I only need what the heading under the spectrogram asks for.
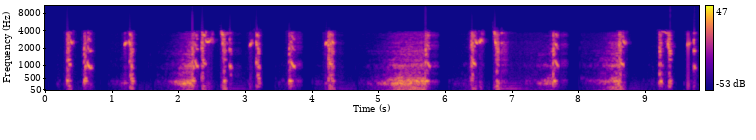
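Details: Peregrine falcons at the Catharina church nest, Eindhoven, 07:12 on 8 April 2020, as the male brings small prey for the female, giving harsh, sharp calls, mostly short clipped notes with a few longer grating bursts, about once a second.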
